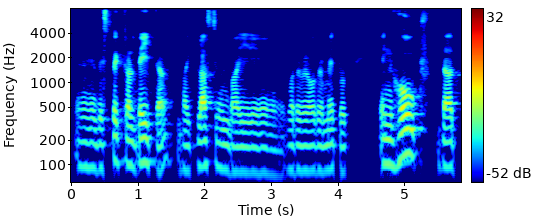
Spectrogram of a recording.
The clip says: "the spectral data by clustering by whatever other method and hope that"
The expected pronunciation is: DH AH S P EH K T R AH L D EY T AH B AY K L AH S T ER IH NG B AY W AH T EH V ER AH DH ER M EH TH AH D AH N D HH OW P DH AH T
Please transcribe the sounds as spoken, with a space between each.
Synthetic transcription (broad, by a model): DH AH S P EH K T R AH L D EY T AH B AY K L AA S T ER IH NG B AY W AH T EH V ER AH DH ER M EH T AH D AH N HH OW P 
